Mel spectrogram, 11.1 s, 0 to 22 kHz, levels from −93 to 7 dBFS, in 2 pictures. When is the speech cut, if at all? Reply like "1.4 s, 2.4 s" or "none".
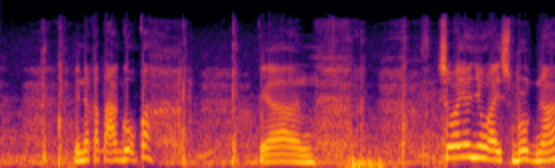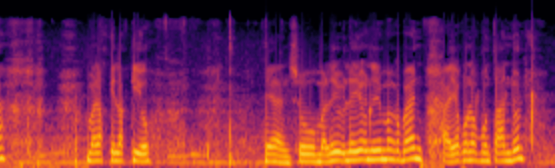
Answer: none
